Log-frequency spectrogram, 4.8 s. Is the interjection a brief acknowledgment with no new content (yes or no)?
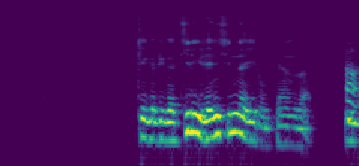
no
